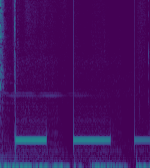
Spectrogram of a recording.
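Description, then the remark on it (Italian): A telephone busy tone after a dropped call: steady mid-pitched beeps, each about half a second long, repeating with short gaps of silence, clear and alone with no voices. “Caduta la linea.”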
